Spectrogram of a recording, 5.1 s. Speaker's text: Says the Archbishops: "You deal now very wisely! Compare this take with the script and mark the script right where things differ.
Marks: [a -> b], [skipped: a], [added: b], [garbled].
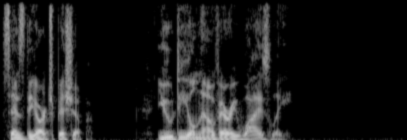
Says the [Archbishops: -> Archbishop] "You deal now very wisely!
